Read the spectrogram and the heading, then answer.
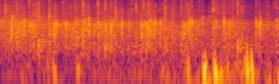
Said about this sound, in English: Yeah, is there a clapping sound? Sure.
